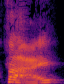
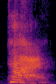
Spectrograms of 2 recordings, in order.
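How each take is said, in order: First: It begins with a soft th sound. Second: It begins with a hard t sound. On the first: The speaker calls it right. "want to produce this sound" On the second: The speaker calls it wrong. "they will produce tie"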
